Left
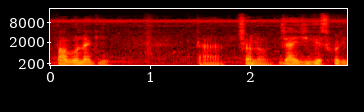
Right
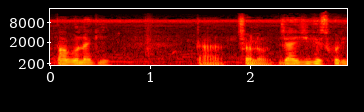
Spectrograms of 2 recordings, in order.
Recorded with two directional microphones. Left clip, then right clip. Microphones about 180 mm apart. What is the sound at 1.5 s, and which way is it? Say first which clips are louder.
Speech: right 3 dB; 15° right (ahead or behind).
